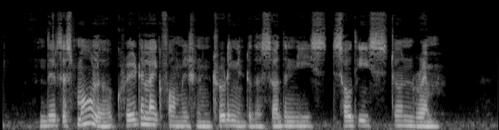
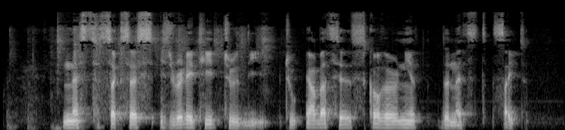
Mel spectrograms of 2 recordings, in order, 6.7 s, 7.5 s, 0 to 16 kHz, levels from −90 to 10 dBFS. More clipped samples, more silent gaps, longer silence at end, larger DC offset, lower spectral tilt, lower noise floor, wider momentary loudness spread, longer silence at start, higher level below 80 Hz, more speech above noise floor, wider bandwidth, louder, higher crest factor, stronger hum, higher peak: neither; neither; first, 0.8 s vs 0.65 s; neither; first, -6.5 dB/octave vs -3.5 dB/octave; about the same, -55 dBFS vs -56 dBFS; second, 6 LU vs 14 LU; second, 0.55 s vs 0.75 s; about the same, -52 dBFS vs -48 dBFS; second, 30 dB vs 36 dB; about the same, 11.5 kHz vs 11.5 kHz; second, -26 LUFS vs -20 LUFS; about the same, 16 dB vs 20 dB; neither; second, -10 dBFS vs -2 dBFS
